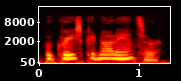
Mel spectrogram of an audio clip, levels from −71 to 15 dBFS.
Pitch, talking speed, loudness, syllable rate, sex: 230 Hz, 230 wpm, -15 LUFS, 5.9 syllables/s, female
